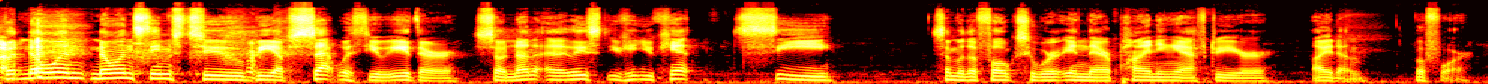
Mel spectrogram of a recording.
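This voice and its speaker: A man's voice: mid-range voice, expressive, moderate pace, a little hiss or hum. A man running a tabletop game as game master, describing scenes in a rambling way full of fillers.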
